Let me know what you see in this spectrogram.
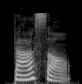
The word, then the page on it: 打扫: dǎ sǎo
